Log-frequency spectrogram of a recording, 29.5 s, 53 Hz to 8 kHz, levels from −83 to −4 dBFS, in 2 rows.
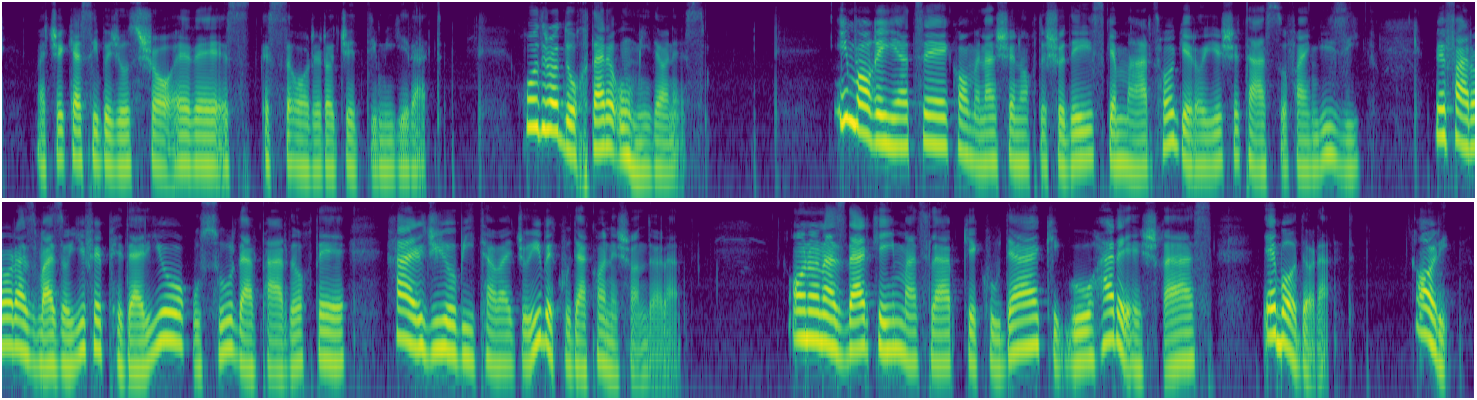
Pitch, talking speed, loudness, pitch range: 140 Hz, 115 wpm, -17 LUFS, 125-195 Hz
